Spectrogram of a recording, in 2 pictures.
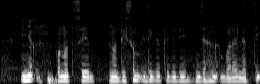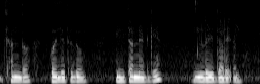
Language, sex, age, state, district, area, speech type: Santali, male, 18-30, West Bengal, Jhargram, rural, spontaneous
